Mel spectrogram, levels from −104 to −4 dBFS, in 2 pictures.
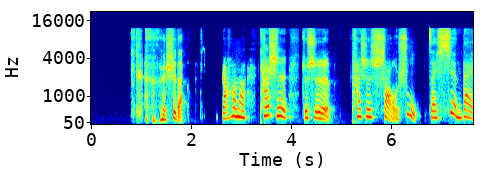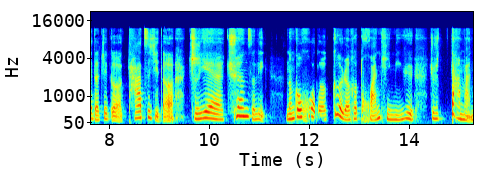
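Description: At 6.59 to 6.68 s there is a short stall from a late packet. A packet missed its slot and the jitter buffer ran dry. The receiver held the last sound for about 68 ms until the packet came. Nothing is lost, but the sound drags with a faint buzz. At 8.74 to 8.78 s the same fault recurs, shorter, with a 20 ms fill. Each stall pushes everything after it later.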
